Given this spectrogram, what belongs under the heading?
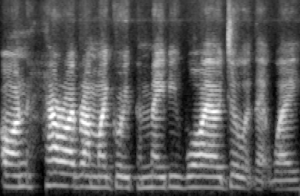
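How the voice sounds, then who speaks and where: Bright, sharp tone from a woman with a New Zealand accent and a medium pitch. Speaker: professor. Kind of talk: webinar talk. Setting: online webinar.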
